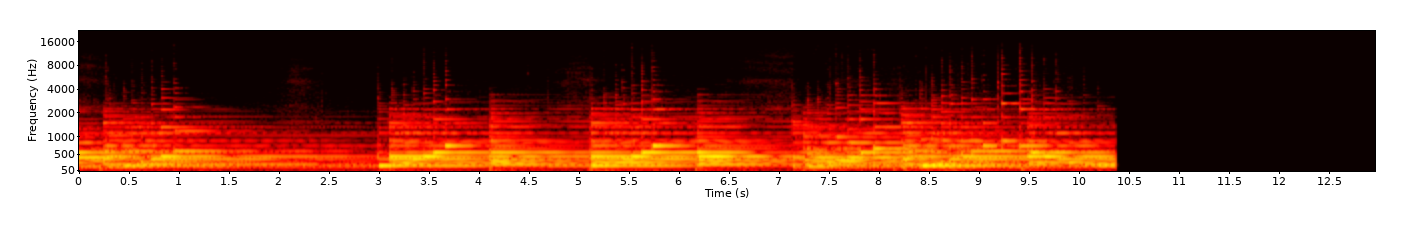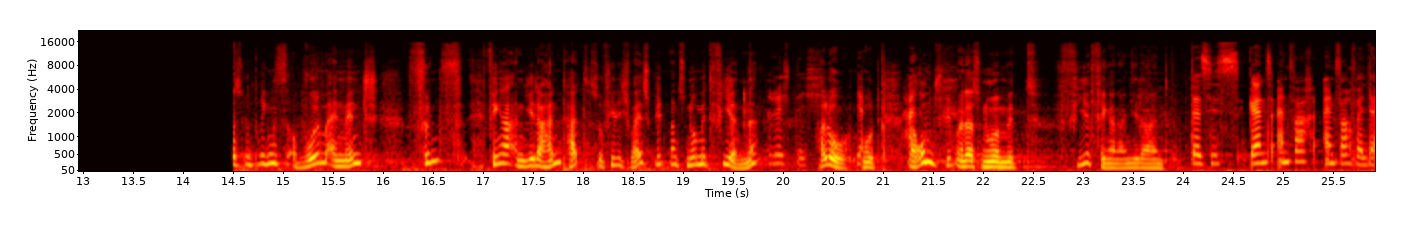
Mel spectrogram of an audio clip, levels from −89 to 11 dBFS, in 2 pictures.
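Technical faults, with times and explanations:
10.37 to 14.50 s, audio dropout to silence: the sound cuts out into about 4.1 s of dead silence, with no room tone, likely from a lost input.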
